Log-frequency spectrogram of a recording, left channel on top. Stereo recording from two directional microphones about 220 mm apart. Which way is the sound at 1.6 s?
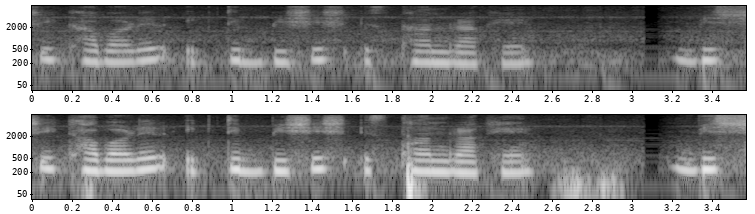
30° right (ahead or behind).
